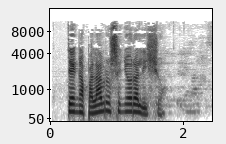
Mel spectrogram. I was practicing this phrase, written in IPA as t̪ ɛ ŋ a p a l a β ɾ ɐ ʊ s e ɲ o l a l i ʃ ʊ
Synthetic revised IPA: t̪ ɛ ŋ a p a l a β ɾ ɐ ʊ s e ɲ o ɾ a l i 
